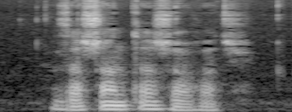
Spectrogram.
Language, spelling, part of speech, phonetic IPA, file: Polish, zaszantażować, verb, [ˌzaʃãntaˈʒɔvat͡ɕ], LL-Q809 (pol)-zaszantażować.wav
